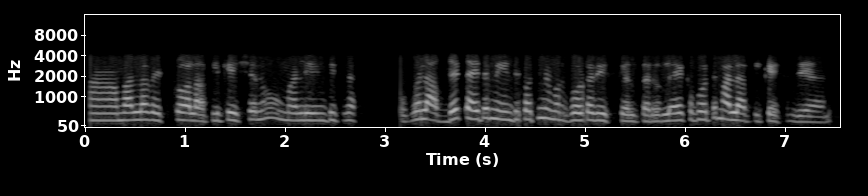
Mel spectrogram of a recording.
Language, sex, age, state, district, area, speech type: Telugu, female, 30-45, Telangana, Ranga Reddy, urban, conversation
